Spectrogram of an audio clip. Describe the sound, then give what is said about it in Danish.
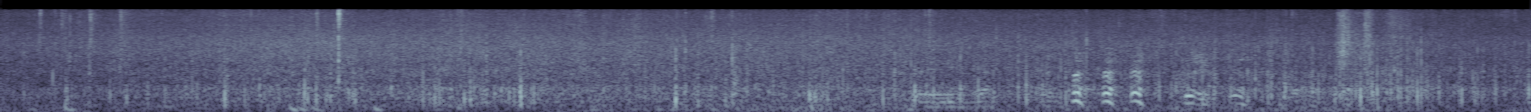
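Rain falls steadily outdoors during a summer walk through hunting grounds, a dense, even patter on surfaces that keeps the same level throughout. “Det blæser lidt, men øh, det regner mindre.”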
